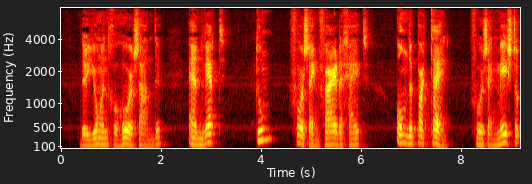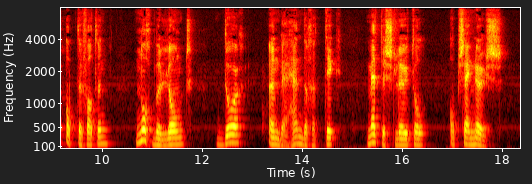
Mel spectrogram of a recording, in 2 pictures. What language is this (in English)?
Dutch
